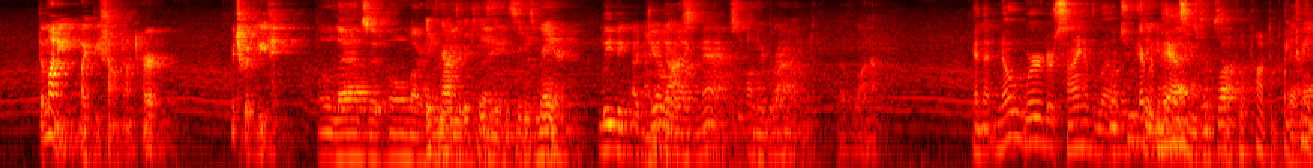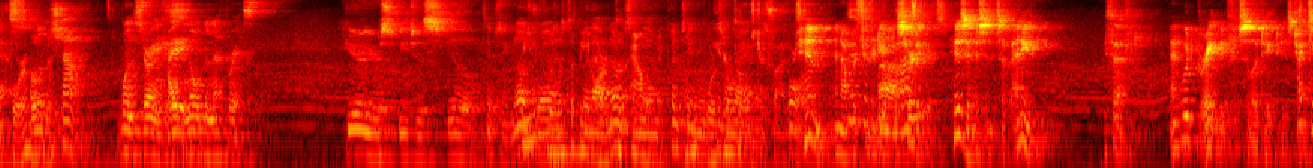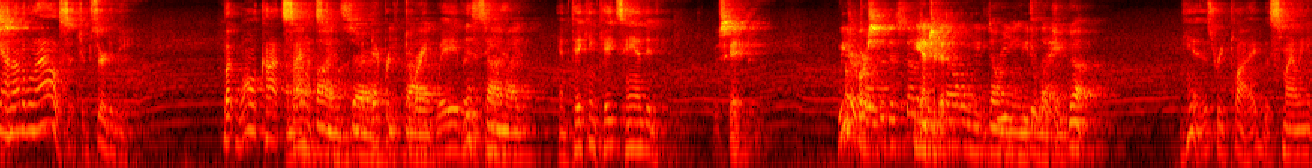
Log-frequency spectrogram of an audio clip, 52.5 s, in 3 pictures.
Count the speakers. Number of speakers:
8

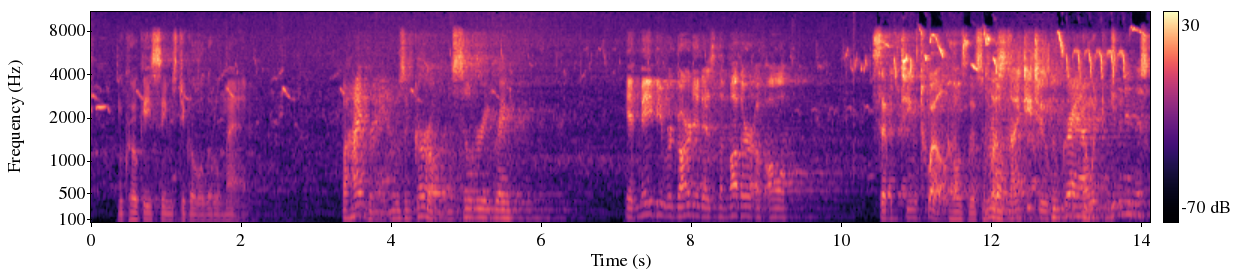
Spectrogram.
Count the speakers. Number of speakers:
4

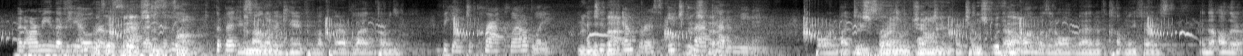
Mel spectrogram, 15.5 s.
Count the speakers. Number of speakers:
4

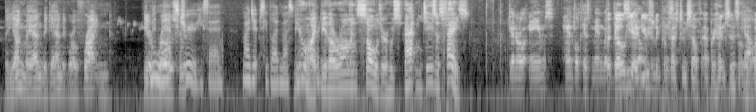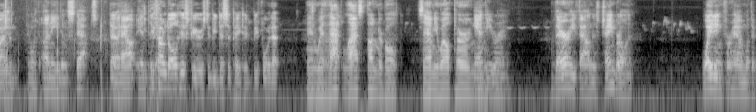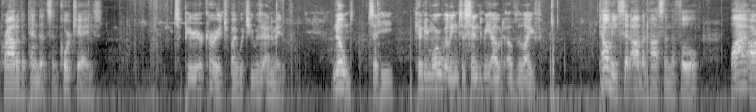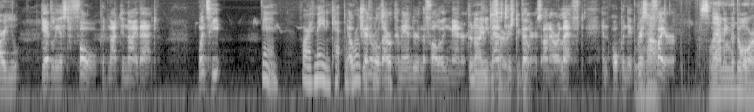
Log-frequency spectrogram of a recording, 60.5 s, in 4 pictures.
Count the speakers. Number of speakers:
5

